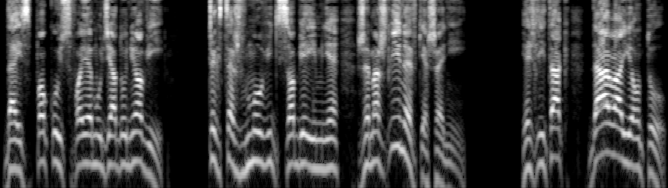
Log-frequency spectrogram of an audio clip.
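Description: A man voicing Frodo, a shaken male hobbit shouting up from a rock ledge in a high, strained, loud voice. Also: big pitch swings, a little slow, no echo, clean studio sound. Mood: impatient. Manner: strained, calling out from below. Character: hobbit man, frightened then recovering, blinded on a ledge.

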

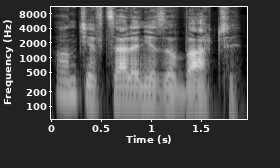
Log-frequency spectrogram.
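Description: A man voicing a wretched, scheming creature in an audiobook, with a whiny, croaking, hissing voice. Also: mid-range voice, lively intonation, unhurried, a bit bright, no room sound, studio quality. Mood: wailing. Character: wretched slimy creature, whining, scheming, obsessive. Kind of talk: audiobook character voice.

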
